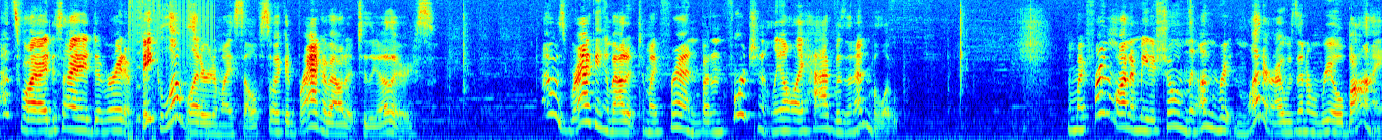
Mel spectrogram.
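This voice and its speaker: In a put-on character voice, a female-sounding voice with fairly high pitch for a woman talks at a very fast pace over faint music in the background. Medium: game stream. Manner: theatrical, playful.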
